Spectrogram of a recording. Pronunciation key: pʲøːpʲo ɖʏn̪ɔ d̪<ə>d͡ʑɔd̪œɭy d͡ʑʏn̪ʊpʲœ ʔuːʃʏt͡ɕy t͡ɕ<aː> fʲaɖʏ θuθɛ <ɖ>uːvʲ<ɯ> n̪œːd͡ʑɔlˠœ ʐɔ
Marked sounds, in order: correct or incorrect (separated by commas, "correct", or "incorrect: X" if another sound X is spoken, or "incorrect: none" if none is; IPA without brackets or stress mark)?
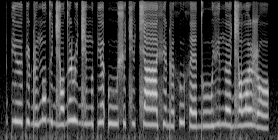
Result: incorrect: ʏ, correct, incorrect: d̪, incorrect: ʊ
